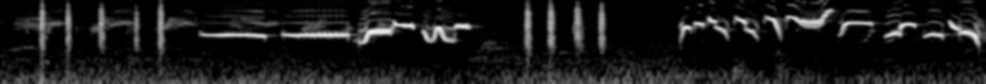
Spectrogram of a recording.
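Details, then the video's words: White-rumped shama singing to compete, tail flicking: sharp clicks, two sustained flat whistles, twisting notes, more clicks, then a rapid string of varied looping whistled notes. "chòe lửa tạch liên tục đập đuôi dùng kích chòe lửa lên lửa hót đấu"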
